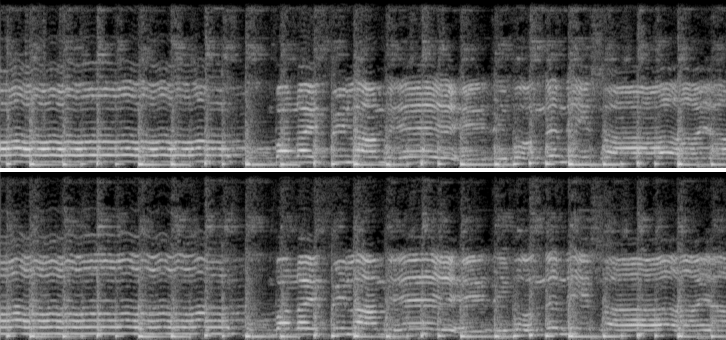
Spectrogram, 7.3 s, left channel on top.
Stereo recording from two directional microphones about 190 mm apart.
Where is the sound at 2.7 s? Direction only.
35° left (ahead or behind).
